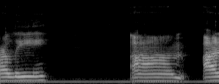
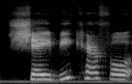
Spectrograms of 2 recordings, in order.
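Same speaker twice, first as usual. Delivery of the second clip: raised, higher call of a viewer's name; urgent warning; 5 semitones higher, 5 dB louder than usual. Real, not acted.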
